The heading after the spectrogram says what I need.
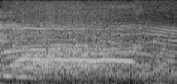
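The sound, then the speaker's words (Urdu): A crowd roars a loud unison response to the Naara-e-Haidari chant call during a religious speech. The shout swells into one sustained, full-throated burst that holds steady and eases off slightly at the end. “نعرہ حیدری”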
